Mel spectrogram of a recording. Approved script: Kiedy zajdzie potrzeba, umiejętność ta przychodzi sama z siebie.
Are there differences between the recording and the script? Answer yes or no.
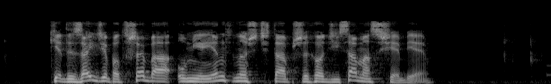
no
